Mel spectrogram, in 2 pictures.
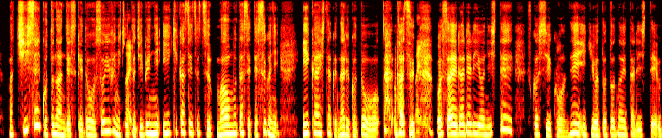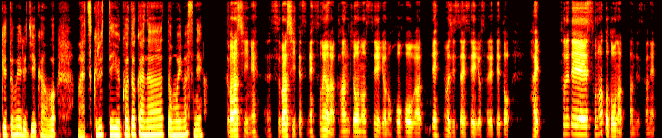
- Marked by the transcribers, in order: giggle
- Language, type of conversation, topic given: Japanese, podcast, メンターからの厳しいフィードバックをどのように受け止めればよいですか？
